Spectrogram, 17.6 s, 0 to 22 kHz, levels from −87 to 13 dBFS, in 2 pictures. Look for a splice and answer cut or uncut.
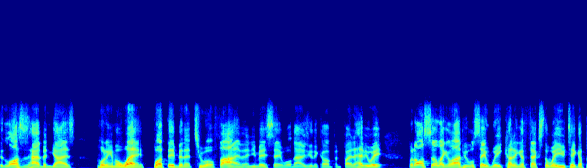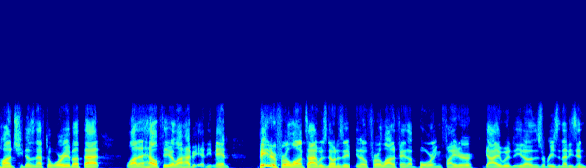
cut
